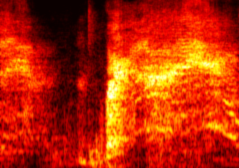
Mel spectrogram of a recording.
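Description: Domestic cat yowling while held down by gloved hands for an examination. One long, loud yowl starts about a second in.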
